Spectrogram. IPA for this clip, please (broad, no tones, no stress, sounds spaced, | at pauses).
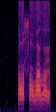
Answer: ø sˤ ø w ə lˠ œ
